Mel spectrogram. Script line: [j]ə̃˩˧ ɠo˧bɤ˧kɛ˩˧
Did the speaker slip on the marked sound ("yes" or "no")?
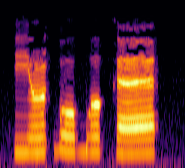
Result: no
